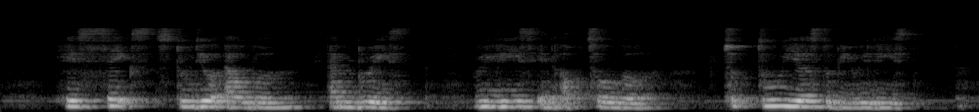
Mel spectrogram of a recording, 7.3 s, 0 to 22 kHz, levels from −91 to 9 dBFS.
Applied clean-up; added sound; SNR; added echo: none; none; none; reverberation time 0.5 s.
